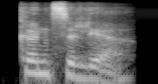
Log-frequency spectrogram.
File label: "conciliar", Indian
